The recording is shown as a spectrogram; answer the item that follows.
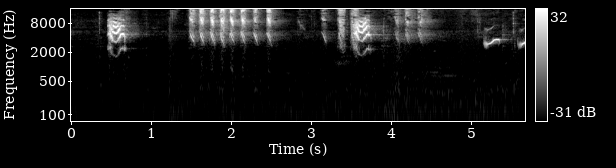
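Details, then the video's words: Female double-collared seedeater calls mixed with male song, used as audio to excite caged males: high, sweeping chirps alternating with a quick run of bright, buzzy notes and a rising whistled phrase. "Piado de fêmea de coleiro e coleiro tui tui cantando"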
